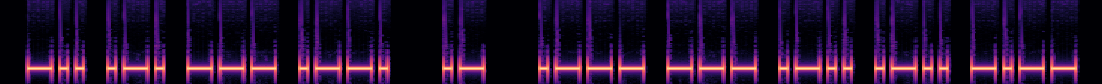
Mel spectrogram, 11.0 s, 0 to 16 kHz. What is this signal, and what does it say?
Morse code, heard as a keyed tone, about 16 wpm, 700 Hz. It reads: DROP A JOLLY
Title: Pangram Challenge v2 - 15wpm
